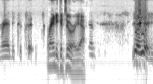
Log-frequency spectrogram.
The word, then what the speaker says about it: Randy Couture: Randy Couture.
